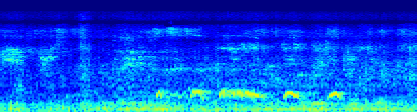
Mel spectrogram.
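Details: Spotted dove from Vietnam, kích bổi call: two short coos, a drawn-out level coo, then two quick curved notes, all mid-pitched against constant low-frequency hum and faint distant voices.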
